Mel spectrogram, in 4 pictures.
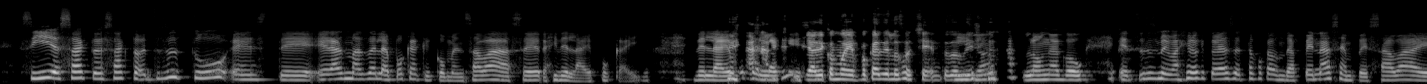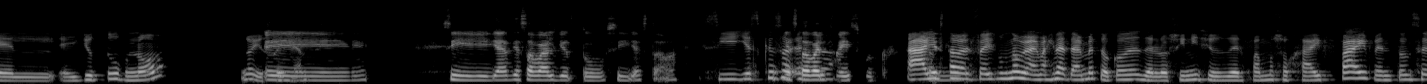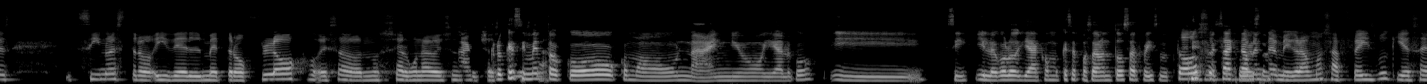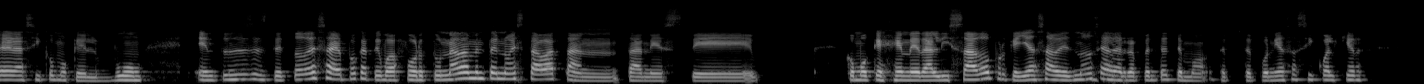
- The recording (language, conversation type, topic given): Spanish, unstructured, ¿Cómo compartir recuerdos puede fortalecer una amistad?
- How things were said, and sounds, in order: chuckle; laughing while speaking: "Ya de como épocas de los ochentas, así"; unintelligible speech; in English: "long ago"; tapping; drawn out: "Eh"; chuckle; other background noise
